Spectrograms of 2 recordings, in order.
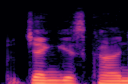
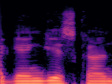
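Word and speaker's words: Genghis Khan: खान का जो पूरा ये चंगेज़ खान या गेंगिस खान, जो भी आप कहें, उनको प्रोनाउंसिएशन अलग अलग है, तो उनका साम्राज्य इतना बड़ा हुआ।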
